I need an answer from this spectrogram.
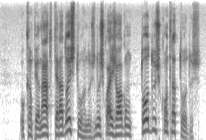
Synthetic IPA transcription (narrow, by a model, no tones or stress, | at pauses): ʊkɐ̃mpionat̪ʊ̥t̪eɾad̪ojst̪uɾnʊʃnʊʃkwa̰jzʒɔɡɐ̃w̃t̪od̪ʊskõnt̪ɾɐt̪od̪ʊs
